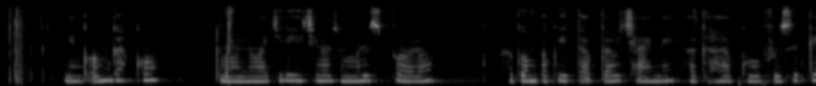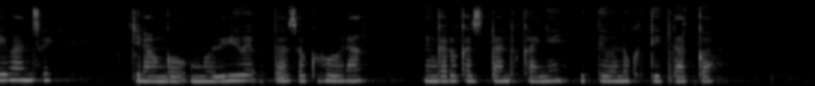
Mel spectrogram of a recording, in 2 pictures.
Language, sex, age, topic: Kinyarwanda, female, 18-24, health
